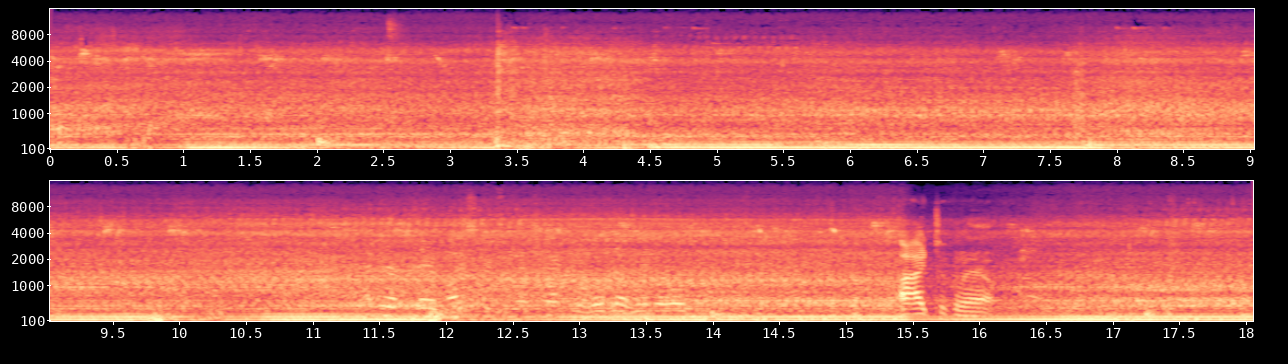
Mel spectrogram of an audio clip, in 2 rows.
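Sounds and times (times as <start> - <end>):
vehicle engine idling: 0.0 - 18.0.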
